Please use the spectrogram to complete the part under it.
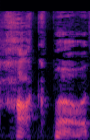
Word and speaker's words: Gakpo: The funny thing is, I think the way it's pronounced in Dutch, I think even we are pronouncing it incorrectly. The G is like a guttural sound. It's when I've heard like, I think like Van Gaal say his name before, it's like, it's Hakpo. It's like all the way in the back of your throat.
